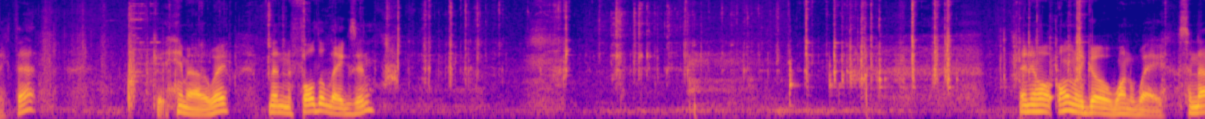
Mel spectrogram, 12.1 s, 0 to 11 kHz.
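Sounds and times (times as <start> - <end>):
metallic clicks of camp stove legs: 1.3 - 11.0.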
